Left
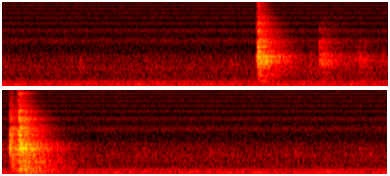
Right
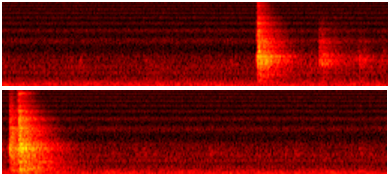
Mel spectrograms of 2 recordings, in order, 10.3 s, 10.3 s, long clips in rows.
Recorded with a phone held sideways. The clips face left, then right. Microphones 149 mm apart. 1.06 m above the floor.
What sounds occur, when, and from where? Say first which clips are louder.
3.4 s a door slam: even; 10° right (ahead or behind), 6.5 m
